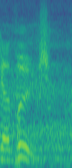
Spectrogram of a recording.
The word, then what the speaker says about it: Gavouche: TJ Gavouche. That is how you say it. That's Ukrainian. exactly right. It's a Ukrainian last name.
